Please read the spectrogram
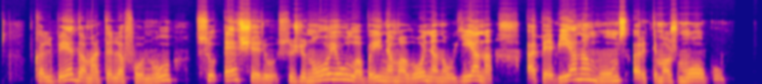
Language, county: Lithuanian, Panevėžys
